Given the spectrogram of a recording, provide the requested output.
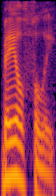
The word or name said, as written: balefully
